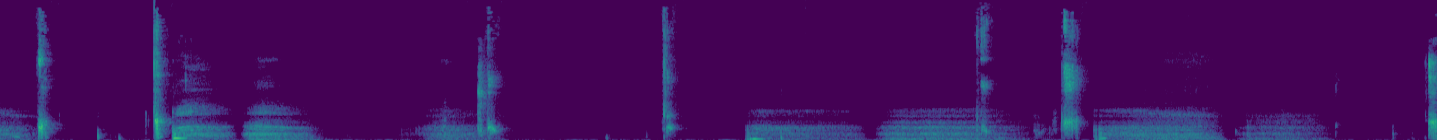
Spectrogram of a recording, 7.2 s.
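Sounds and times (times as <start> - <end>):
kissing: 0.1 - 0.9, 2.4 - 2.6, 4.9 - 5.6.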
